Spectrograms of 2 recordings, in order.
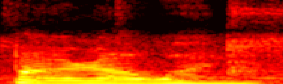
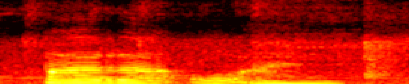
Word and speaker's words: Paraoan: So when you pronounce it, Parawan. Paraoan.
